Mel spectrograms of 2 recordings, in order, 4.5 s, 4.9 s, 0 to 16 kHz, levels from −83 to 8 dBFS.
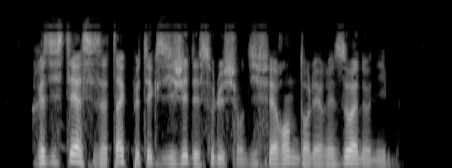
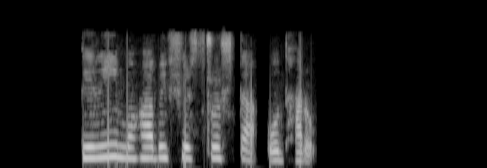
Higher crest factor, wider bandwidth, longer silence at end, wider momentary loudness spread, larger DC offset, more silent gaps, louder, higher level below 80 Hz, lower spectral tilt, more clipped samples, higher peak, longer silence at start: about the same, 20 dB vs 18 dB; first, 10 kHz vs 8 kHz; second, 0.65 s vs 1.75 s; first, 10 LU vs 7 LU; neither; neither; second, -22 LUFS vs -19 LUFS; about the same, -54 dBFS vs -56 dBFS; about the same, -3.5 dB/octave vs -3.5 dB/octave; neither; about the same, -4 dBFS vs -2 dBFS; second, 0.35 s vs 0.8 s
